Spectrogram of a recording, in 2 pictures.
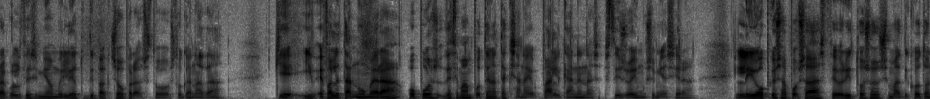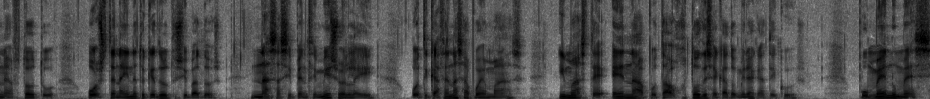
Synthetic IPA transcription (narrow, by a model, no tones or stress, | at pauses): ɾɐko̞luθisimɲɐo̞miliɐt̪ud̪ipɐkt͡so̞pɾɐst̪ost̪o̞ɡɐnɐðɐ | ce̞ievɐle̞t̪ɐnume̞ɾɐo̞po̞sðeθimɐmepo̞t̪e̞nɐt̪ɐeksɐnɐvɐlikɐne̞nɐsːt̪izo̞imuse̞mɲɐsiɾɐ | le̞jo̞pço̞sɐpo̞sɐsθe̞o̞ɾit̪o̞so̞simɐnd̪iko̞t̪o̞ne̞ɐft̪o̞t̪uo̞st̪e̞nɐine̞t̪o̞ce̞nd̪ɾo̞t̪u̥simbɐnd̪o̞̰s | nɐsɐsipe̞nθimiso̞le̞i | o̞t̪ikɐθe̞nɐsɐpo̞e̞mɐs | imɐst̪e̞e̞nɐːpo̞t̪ɐo̞xt̪o̞ðise̞kɐt̪o̞miɾiɐkɐt̪ikṵs | pume̞nume̞s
